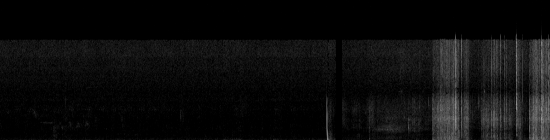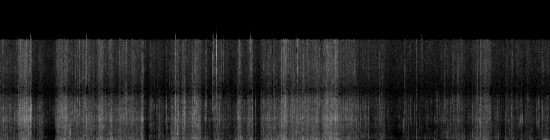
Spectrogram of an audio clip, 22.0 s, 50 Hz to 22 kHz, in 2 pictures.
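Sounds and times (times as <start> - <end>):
plastic sack crinkling: 8.6 - 22.0.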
